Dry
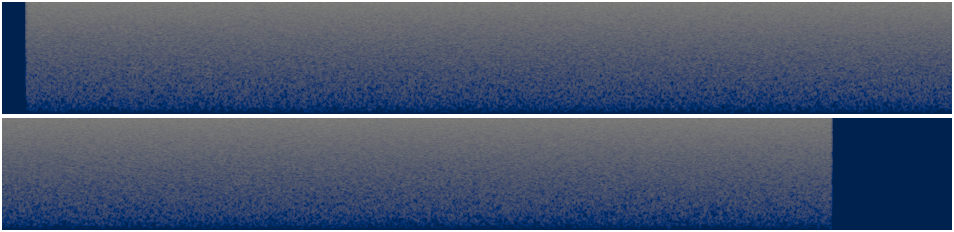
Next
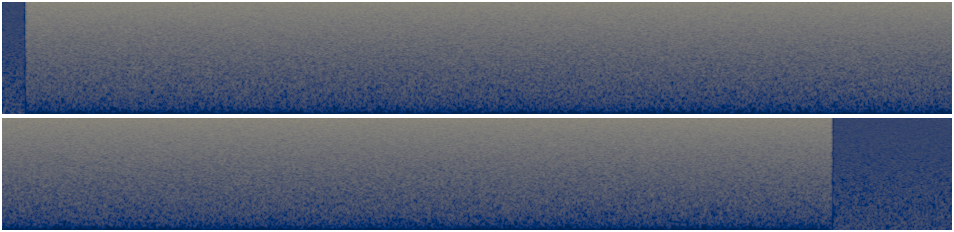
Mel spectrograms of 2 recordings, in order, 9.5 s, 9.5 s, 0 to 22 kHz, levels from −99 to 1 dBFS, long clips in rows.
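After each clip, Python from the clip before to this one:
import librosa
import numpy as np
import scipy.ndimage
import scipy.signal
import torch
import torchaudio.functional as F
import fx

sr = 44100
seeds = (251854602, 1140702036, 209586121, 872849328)

y = fx.env_flatten(x, sr, amount_pct=50)
y = y * librosa.db_to_amplitude(5.0)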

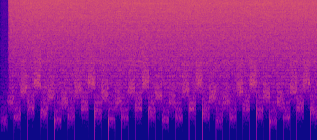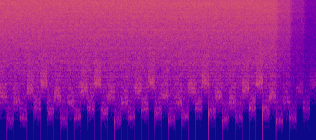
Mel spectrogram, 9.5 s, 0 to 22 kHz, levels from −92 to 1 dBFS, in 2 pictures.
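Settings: y = fx.echo_feedback(x, sr, ms=204, feedback_pct=34, wet_db=-5)
y = fx.room_shoebox(y, sr, seeds[0], volume_m3=220.0, walls='furnished', distance_m=2.2)
y = fx.filter_held_highpass(y, sr, hz=9.9, low_hz=430.0, high_hz=2200.0)
y = y * librosa.db_to_amplitude(-4.0)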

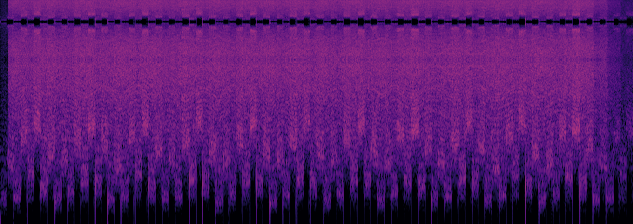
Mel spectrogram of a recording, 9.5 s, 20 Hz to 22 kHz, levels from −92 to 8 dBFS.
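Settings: y = fx.wow_flutter(x, sr, seeds[1], rate_hz=2.1, depth_cents=140.0)
y = (np.kron(scipy.signal.resample_poly(y, 1, 3), np.eye(3)[0]) * 3)[:len(y)]
y = fx.echo_feedback(y, sr, ms=193, feedback_pct=40, wet_db=-14.0)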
